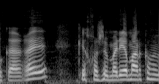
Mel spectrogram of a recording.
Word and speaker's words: Carrère: reino y el autor es Emmanuel Carré o Kagé, que José María Marco me va a ayudar a pronunciarlo perfectamente. ¿Qué tal, José María? Hola, ¿qué tal? Nuria, buenas. Muy bien, lo has pronunciado muy bien. Kager.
